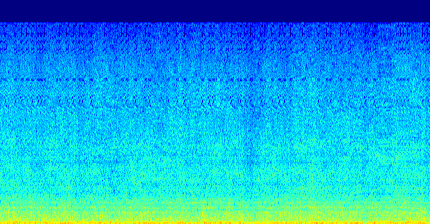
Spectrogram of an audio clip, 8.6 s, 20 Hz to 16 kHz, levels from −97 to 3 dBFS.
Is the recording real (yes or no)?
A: no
